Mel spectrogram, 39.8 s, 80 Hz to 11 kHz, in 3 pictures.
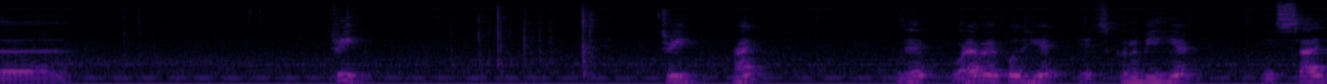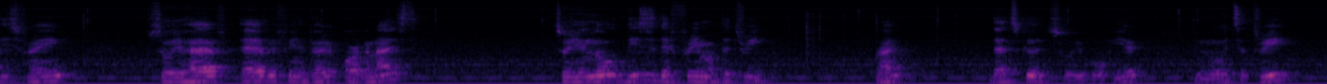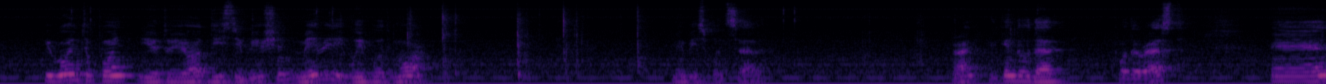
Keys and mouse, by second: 1.4-7.0 right drag, 5.4 e, 8.3 click, 10.2 click, 12.0 click, 13.5 click, 14.8-16.1 drag, 16.6 click, 17.8-18.9 drag, 19.9-20.9 drag, 22.0 click, 25.3 click, 28.8 middle click, 29.7-33.2 drag, 34.6 click, 36.6 middle click.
